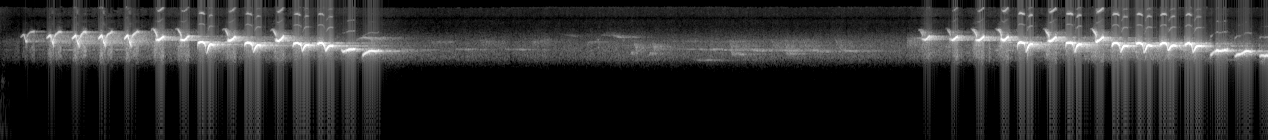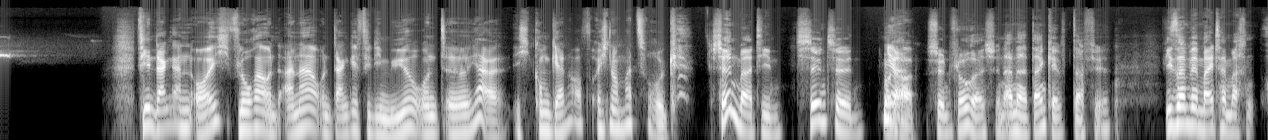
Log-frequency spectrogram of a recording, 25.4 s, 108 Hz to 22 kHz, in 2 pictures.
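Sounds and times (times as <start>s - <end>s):
Red-breasted Flycatcher singing quick bright descending repeated notes: 0.0s - 13.7s
speech: 14.1s - 25.3s.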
